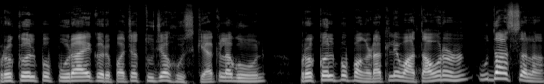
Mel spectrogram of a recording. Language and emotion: Goan Konkani, surprised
